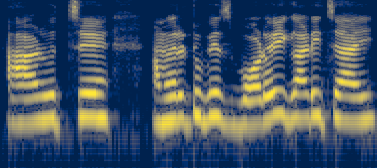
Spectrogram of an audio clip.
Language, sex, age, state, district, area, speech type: Bengali, female, 45-60, West Bengal, Bankura, urban, spontaneous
